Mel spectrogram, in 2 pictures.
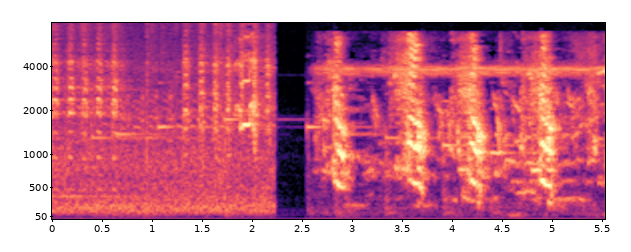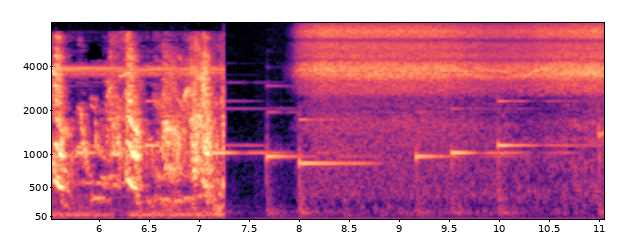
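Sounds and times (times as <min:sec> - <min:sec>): hens squawking: 0:01.3 - 0:07.3
thin steady high tone: 0:07.8 - 0:11.0.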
